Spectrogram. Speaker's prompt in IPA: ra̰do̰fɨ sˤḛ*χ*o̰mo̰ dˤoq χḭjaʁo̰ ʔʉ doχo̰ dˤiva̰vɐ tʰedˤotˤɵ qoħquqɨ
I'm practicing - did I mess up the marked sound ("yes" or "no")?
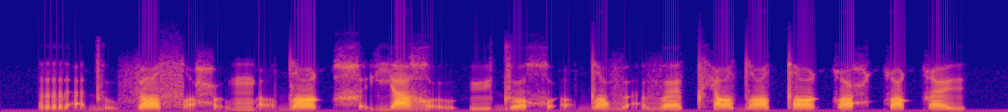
yes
